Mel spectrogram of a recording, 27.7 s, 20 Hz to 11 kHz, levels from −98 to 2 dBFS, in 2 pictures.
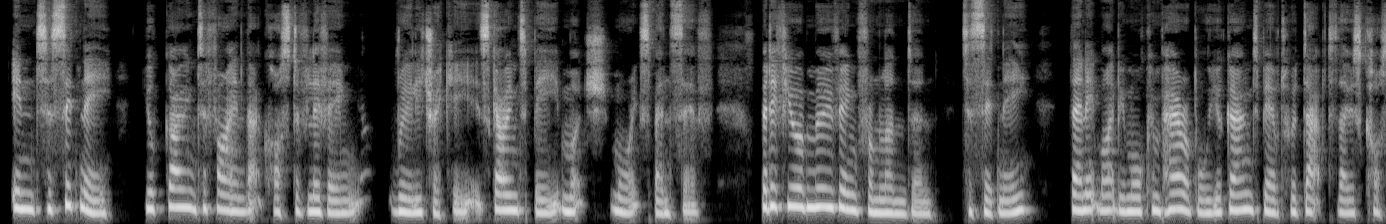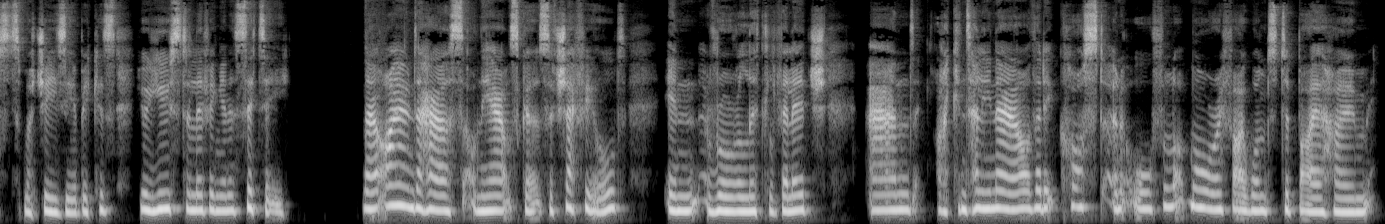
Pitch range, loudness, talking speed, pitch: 205-245 Hz, -19 LUFS, 195 wpm, 225 Hz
